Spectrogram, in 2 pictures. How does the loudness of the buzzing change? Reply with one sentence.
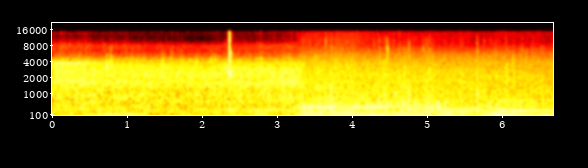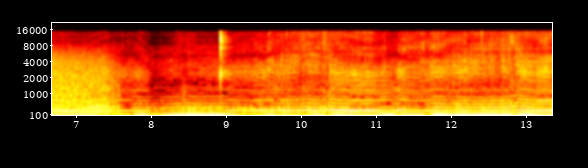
The loudness of the buzzing goes up.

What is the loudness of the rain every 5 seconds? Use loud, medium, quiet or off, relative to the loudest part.
loud, loud, off.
